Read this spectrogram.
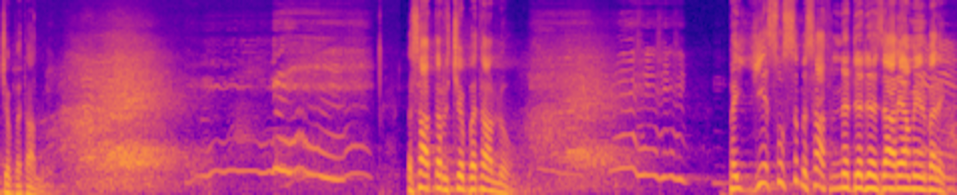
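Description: A man preaches loudly and with passion through a microphone and loudspeakers.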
